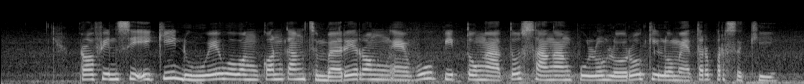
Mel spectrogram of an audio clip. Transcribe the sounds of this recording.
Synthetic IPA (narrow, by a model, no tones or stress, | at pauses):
pɾofinsiikind̪uwewəwəŋkɔnkaŋd̥ʒ̥ə̤mbaɾeɾɔŋewupit̪oŋat̪ʊsaŋaŋpulʊhloɾokilomet̪ərpərsəɡ̥i̤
